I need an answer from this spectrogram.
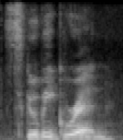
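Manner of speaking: plain reading voice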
